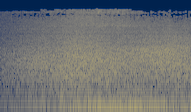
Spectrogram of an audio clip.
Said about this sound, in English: Back in Kalawa, a fleet of PG&E service trucks rumbles past the neighborhood where the streetlights will turn off next week.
